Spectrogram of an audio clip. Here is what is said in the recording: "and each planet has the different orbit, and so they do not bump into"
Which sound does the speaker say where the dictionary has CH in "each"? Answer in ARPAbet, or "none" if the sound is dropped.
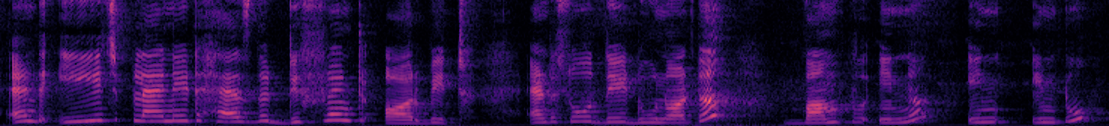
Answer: CH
